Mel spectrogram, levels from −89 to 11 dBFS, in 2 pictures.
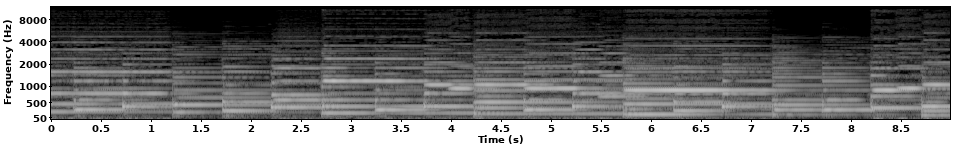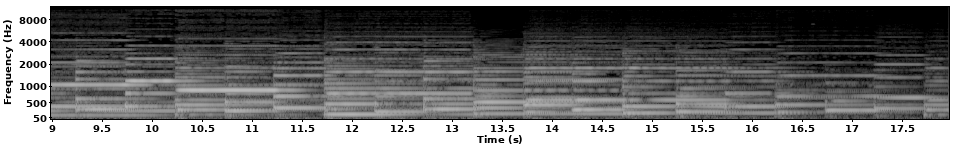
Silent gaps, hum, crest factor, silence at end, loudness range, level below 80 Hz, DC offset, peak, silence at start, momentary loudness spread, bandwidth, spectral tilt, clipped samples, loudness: none; none; 14 dB; 0 s; 5 LU; -54 dBFS; under 0.1%; -8 dBFS; 0 s; 10 LU; 11.5 kHz; -7.5 dB/octave; under 0.1%; -23 LUFS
